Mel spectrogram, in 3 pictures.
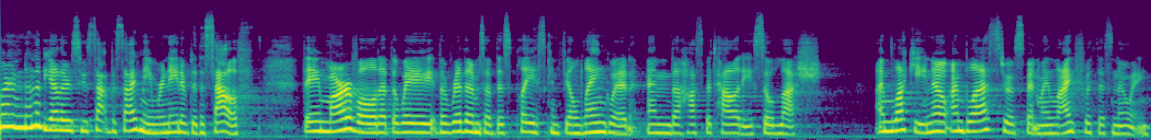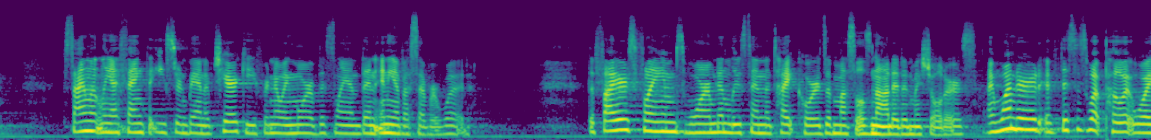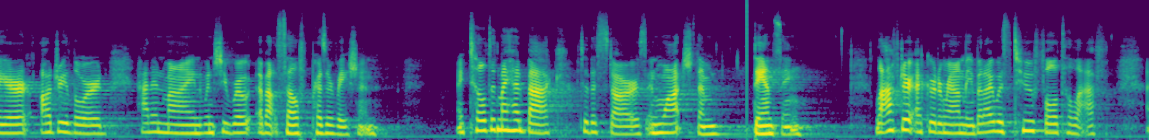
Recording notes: Our Friday audio residency from the stage of Story Parlor , in West Asheville.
